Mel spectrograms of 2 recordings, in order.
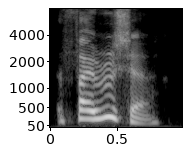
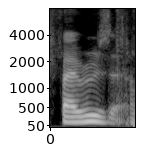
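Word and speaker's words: Fairuza: I got Farusha. Balk. – There we go. – That's how I'm gonna guess. Farusha.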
